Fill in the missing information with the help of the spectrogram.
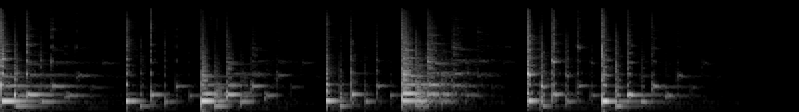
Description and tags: Pringle rhythm - Bird Twirl
hitting a Pringles Can + FX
